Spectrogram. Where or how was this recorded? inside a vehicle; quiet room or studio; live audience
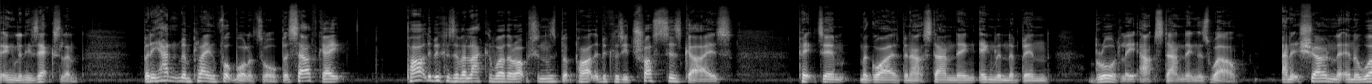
quiet room or studio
